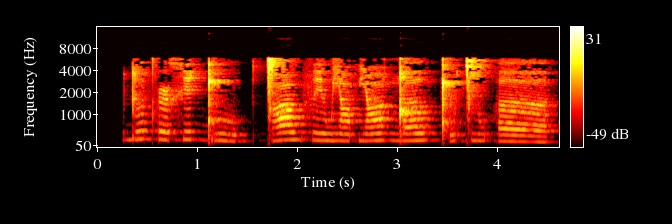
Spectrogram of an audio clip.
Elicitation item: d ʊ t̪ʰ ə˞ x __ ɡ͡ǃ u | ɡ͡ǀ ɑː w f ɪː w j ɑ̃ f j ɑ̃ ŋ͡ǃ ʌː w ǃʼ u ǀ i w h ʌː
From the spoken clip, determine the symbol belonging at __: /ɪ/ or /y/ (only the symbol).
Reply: ɪ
